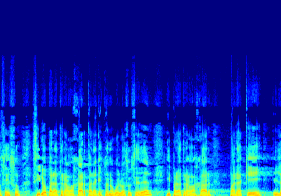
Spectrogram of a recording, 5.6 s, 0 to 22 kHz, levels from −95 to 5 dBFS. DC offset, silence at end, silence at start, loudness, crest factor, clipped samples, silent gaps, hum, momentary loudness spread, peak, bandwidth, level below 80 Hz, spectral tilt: under 0.1%; 0 s; 0 s; -28 LUFS; 16 dB; under 0.1%; none; none; 6 LU; -12 dBFS; 12 kHz; -54 dBFS; -7 dB/octave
